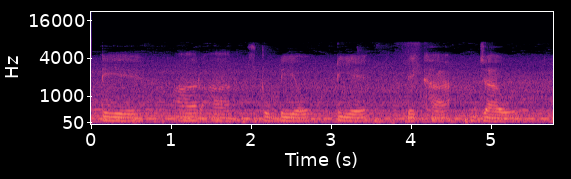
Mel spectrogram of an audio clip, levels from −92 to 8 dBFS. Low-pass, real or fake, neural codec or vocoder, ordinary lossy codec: 7.2 kHz; real; none; none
